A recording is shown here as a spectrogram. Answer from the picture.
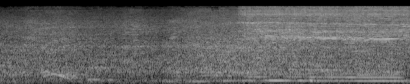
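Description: A small handheld electric circular cutter running and cutting into a board. It comes in loud a little past halfway, a steady hum under a hiss of cutting.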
